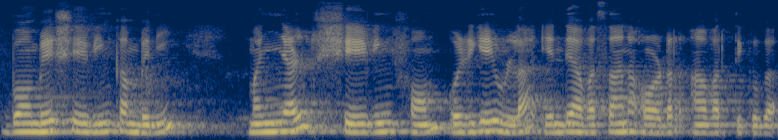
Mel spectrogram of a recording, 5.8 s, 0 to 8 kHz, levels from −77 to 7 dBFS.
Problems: none marked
